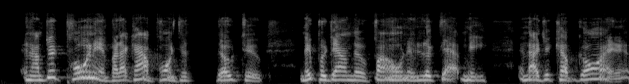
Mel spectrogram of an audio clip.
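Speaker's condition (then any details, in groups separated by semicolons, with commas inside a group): Deafness, born deaf; could not speak until age ten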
